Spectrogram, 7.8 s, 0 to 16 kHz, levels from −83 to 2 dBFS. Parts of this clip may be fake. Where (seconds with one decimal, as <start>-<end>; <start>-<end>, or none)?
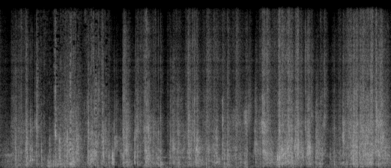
0.0-0.7; 2.2-7.8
